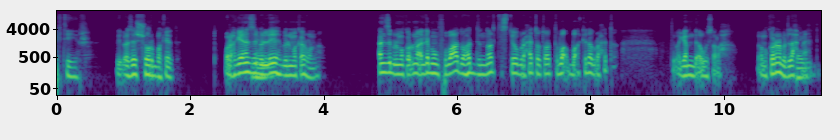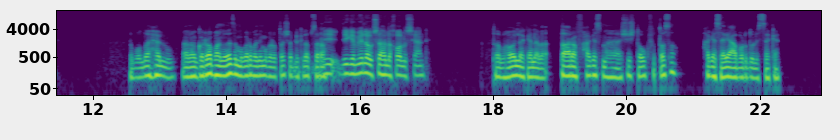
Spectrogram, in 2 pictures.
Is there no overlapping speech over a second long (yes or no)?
yes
